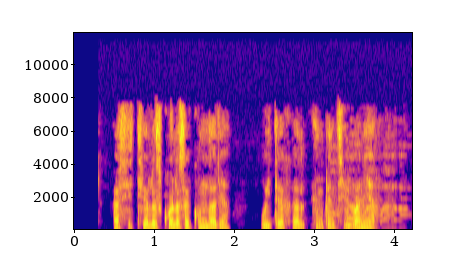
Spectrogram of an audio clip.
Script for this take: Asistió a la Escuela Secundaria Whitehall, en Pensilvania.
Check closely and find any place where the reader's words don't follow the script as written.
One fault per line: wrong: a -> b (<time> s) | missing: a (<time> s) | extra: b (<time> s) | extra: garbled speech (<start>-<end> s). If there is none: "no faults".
no faults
